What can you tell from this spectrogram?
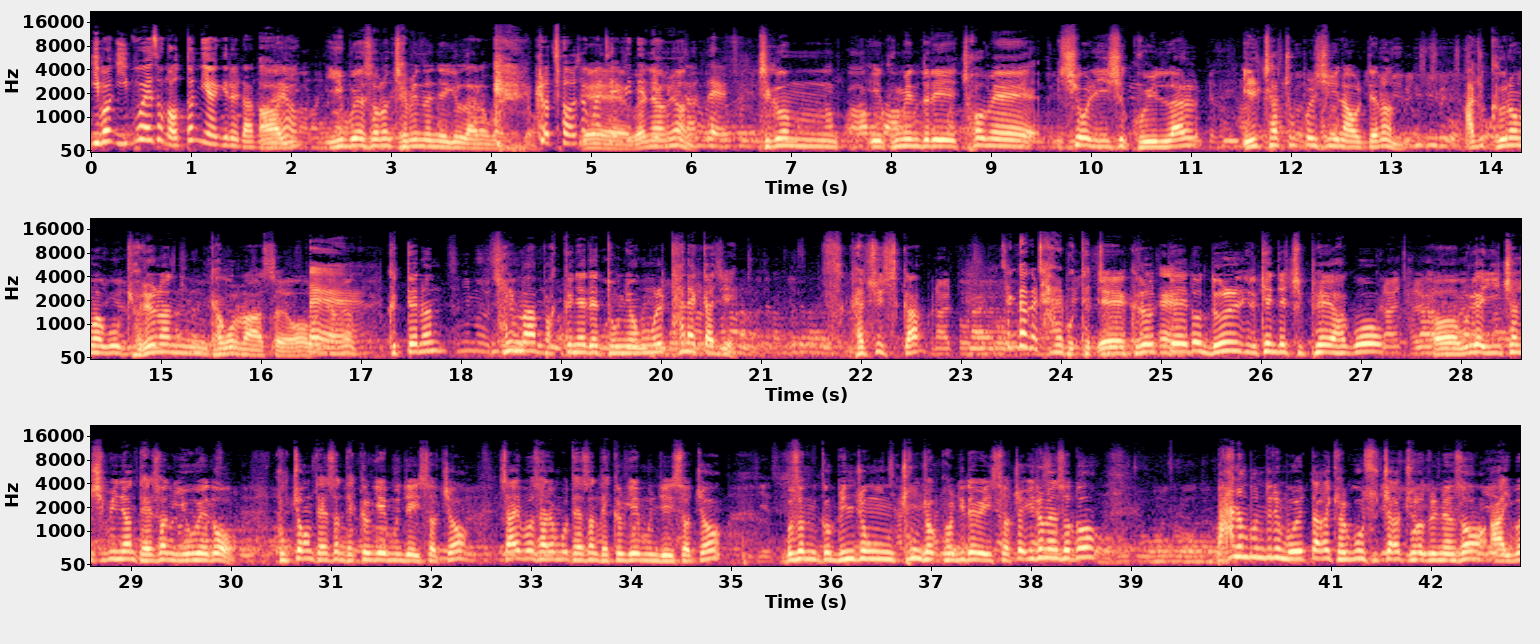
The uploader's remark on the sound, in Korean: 광화문 공개방송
